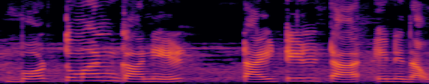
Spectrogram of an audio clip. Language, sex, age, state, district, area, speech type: Bengali, female, 18-30, West Bengal, Purba Bardhaman, urban, read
